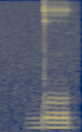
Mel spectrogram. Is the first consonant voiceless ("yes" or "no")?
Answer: no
